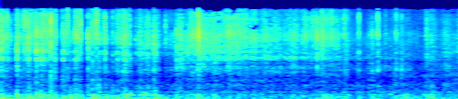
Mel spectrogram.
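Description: Short nails scratch a small, flat burlap pouch with a drawstring. The result is a quiet, dense run of rough, bright scratching and crinkling across the coarse fabric, with a low rumble underneath.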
